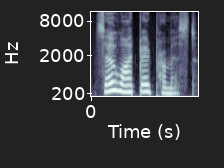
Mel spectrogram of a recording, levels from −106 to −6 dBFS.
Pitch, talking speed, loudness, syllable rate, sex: 260 Hz, 125 wpm, -16 LUFS, 5.3 syllables/s, female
